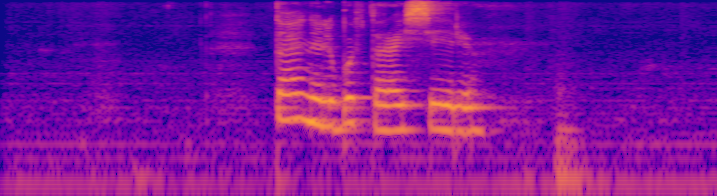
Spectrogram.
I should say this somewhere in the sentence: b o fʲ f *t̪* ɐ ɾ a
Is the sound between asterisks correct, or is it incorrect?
correct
